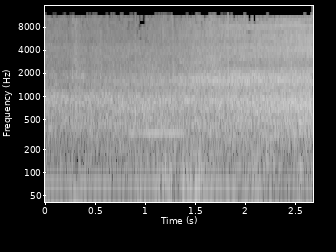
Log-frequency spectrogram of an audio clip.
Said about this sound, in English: I know I've hit the road and it's wet, so I'm going to stop talking because you're going to hear a lot of cars going by and there's a lot of background noise.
